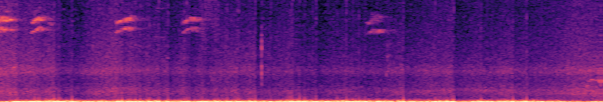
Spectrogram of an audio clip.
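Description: Wind buffeting the camcorder microphone: a loud, gusting low rumble throughout. A few faint, short, high chirps come through over it.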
